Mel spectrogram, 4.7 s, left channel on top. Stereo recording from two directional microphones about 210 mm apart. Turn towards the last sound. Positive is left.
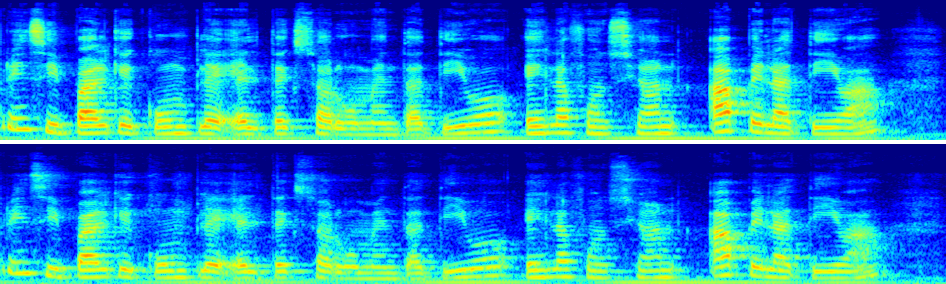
turn(degrees=40)  # may be behind; listen again after turning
